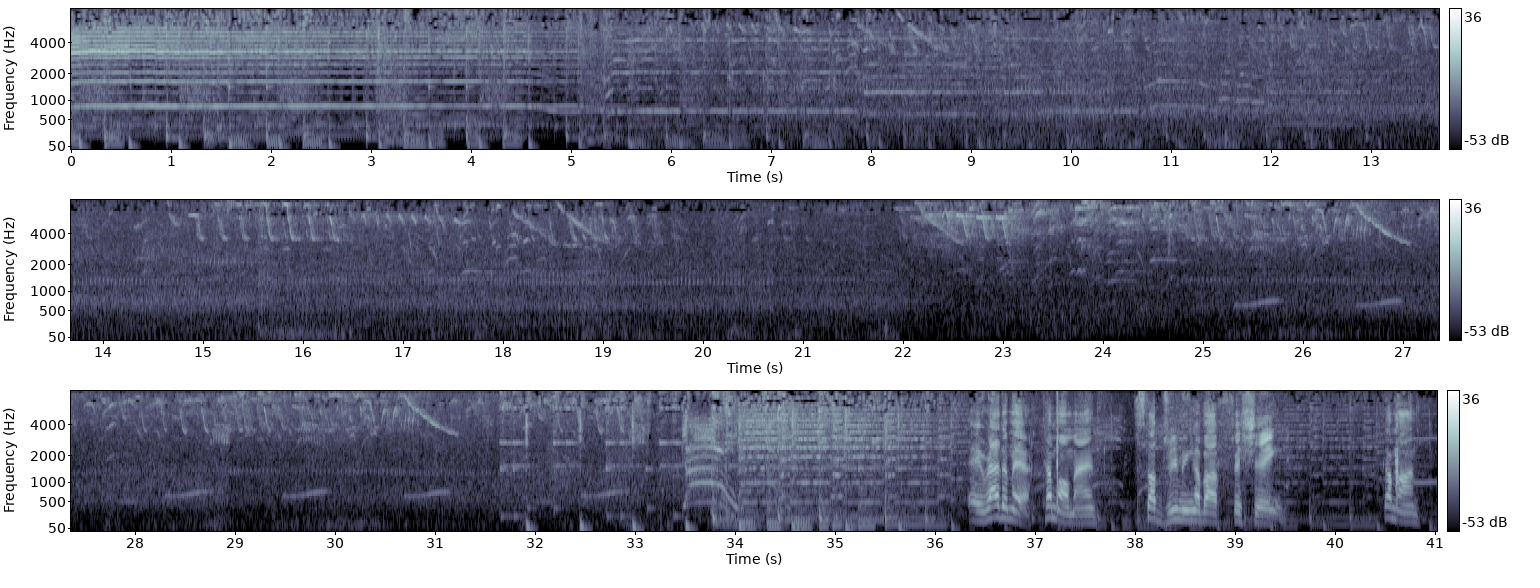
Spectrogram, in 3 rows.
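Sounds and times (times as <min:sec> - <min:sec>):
small birds chirping and trilling: 0:00.0 - 0:34.6
bird rising whistle: 0:31.7 - 0:33.5.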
